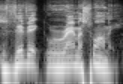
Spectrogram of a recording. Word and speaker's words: Vivek Ramaswamy: number 10 here is, now how do you pronounce this guy's name? You know who this is? Vivek Ramaswamy.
